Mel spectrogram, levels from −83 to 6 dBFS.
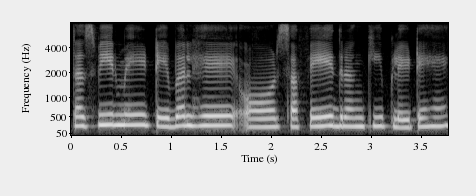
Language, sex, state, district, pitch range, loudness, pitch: Hindi, female, Madhya Pradesh, Bhopal, 230-260 Hz, -12 LUFS, 240 Hz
